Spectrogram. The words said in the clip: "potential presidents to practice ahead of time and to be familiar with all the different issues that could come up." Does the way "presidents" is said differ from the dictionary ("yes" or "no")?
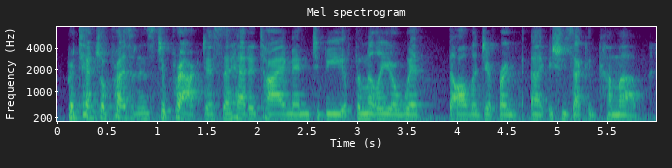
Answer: no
